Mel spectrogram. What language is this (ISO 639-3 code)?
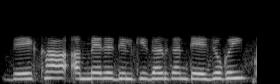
hin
